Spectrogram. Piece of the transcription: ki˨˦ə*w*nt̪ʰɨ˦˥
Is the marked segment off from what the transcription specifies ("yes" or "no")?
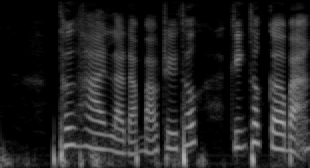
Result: yes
